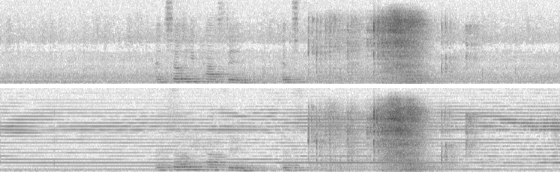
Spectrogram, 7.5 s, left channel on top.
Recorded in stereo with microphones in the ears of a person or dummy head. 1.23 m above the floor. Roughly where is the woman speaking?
Left.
